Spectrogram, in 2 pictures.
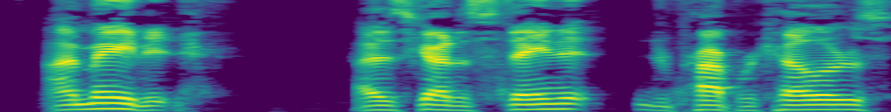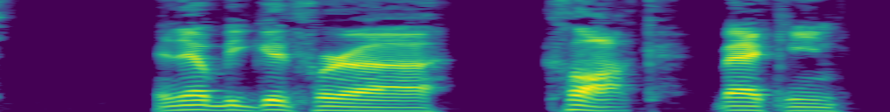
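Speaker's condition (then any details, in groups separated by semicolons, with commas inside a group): Traumatic brain injury; three-week coma, paralysis; sounds drunk when speaking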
